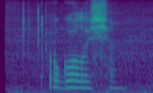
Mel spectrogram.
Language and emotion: Russian, neutral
